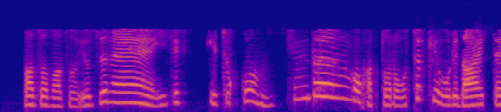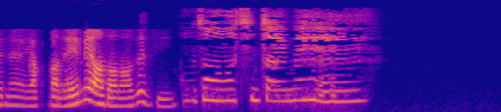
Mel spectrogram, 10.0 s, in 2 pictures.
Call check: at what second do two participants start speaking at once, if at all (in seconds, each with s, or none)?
none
